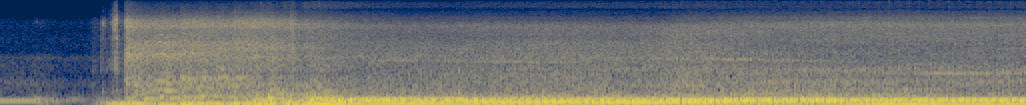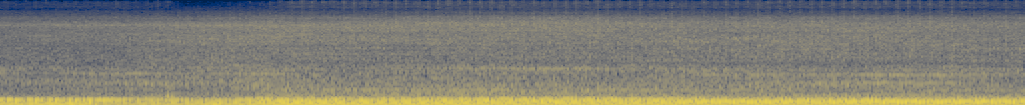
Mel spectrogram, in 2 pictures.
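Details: Engine catches and settles to a steady idle with a light tick of roughly four per second; ticking noise at idle. Owner, listening with a screwdriver, suspects the fuel pressure regulator, with the tick resonating along the injector rail; not confirmed.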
